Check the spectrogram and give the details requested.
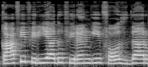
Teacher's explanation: అన్య దేశ పదాలలో ఫ దంతోష్ట్యమే అవుతుంది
